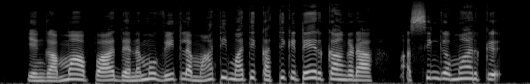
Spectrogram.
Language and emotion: Tamil, disgusted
